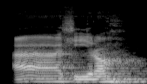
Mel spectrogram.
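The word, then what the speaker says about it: الآخرة: akhirat seperti itu maka karena di sini tidak seperti itu maka kita membacanya sebagai huruf ha akhirah gitu karena berhenti kalau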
